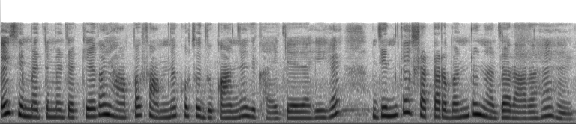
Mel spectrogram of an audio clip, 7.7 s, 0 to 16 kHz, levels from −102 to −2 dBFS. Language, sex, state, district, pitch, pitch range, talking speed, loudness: Hindi, female, Rajasthan, Jaipur, 225 Hz, 200-255 Hz, 155 wpm, -17 LUFS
